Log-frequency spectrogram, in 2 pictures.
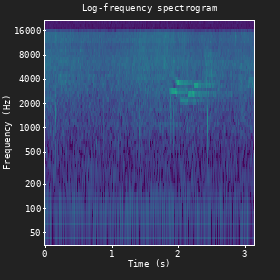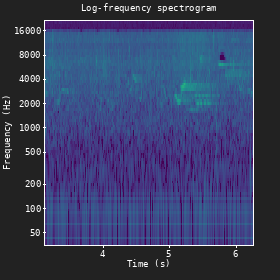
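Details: Wood thrush singing during spring migration on a morning in Highland Park, Pittsburgh, where it breeds: two faint, flute-like phrases about three seconds apart, each ending in a brief trill, over a steady low rumble.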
